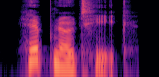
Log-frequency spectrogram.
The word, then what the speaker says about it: Hypnotiq: It's hypnotic, elongated, fluid, and French leaning.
